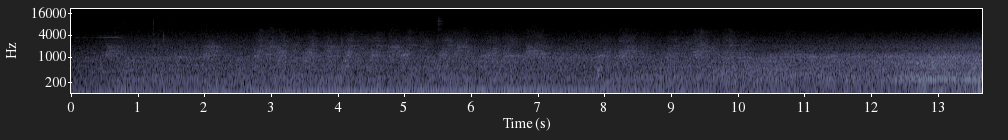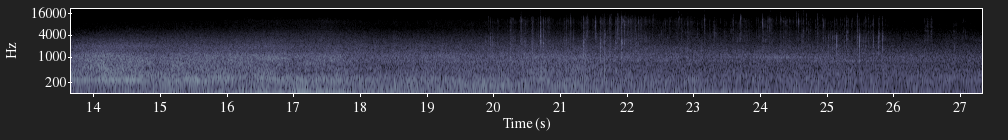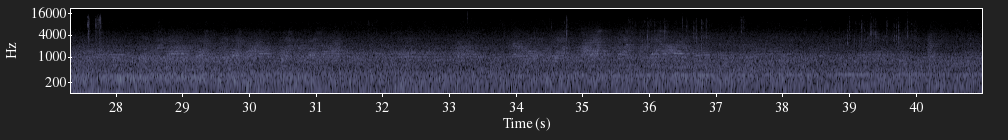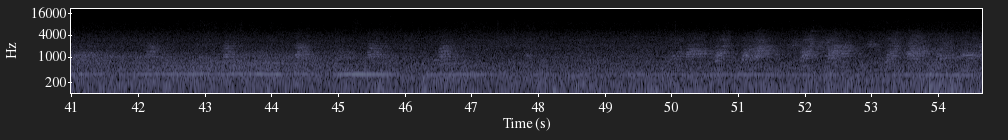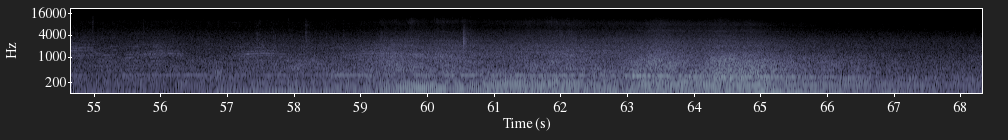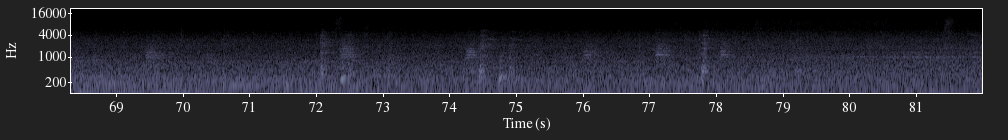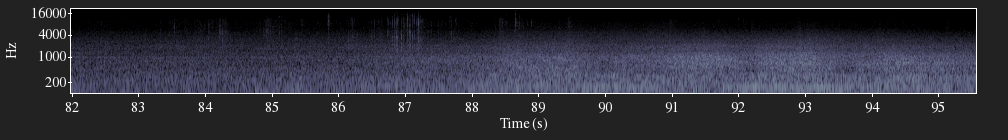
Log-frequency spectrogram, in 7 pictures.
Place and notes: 興昌村, Donghe Township - In front of a small temple
In front of a small temple, Traffic Sound, Ducks and geese, Very hot weather
Zoom H2n MS+ XY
